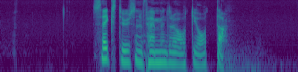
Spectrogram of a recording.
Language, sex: Swedish, male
